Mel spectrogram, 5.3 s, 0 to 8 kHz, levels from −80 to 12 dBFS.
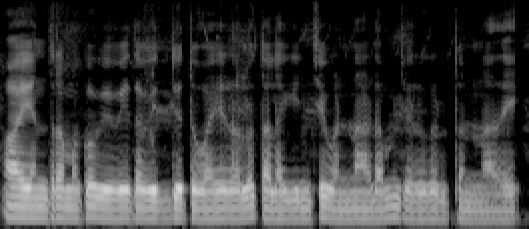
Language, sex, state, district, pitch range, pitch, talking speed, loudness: Telugu, male, Andhra Pradesh, Sri Satya Sai, 90-100 Hz, 95 Hz, 90 wpm, -16 LUFS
